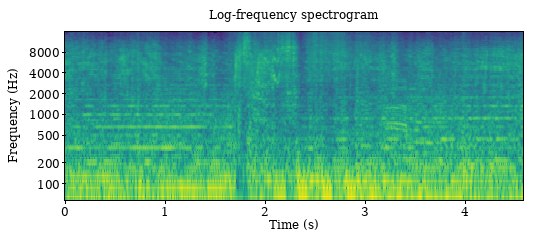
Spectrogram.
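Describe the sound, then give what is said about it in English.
A loud fireworks burst at the opening of the Tyvon collection erupts partway through, crackling over a dense, continuous bed of music and ambient noise that stays strong throughout. “A bunch of kind of lights up and fireworks and stuff.”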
